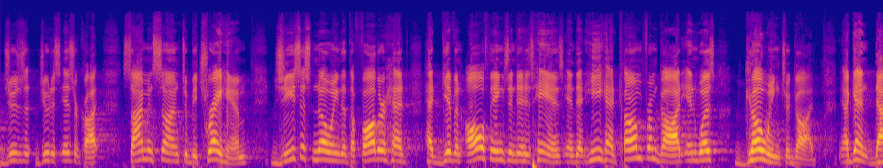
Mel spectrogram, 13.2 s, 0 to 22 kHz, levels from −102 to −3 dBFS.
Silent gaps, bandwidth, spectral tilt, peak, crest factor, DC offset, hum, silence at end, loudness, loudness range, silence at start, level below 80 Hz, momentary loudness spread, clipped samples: none; 14.5 kHz; -4 dB/octave; -6 dBFS; 20 dB; under 0.1%; none; 0 s; -26 LUFS; 5 LU; 0 s; -48 dBFS; 13 LU; under 0.1%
